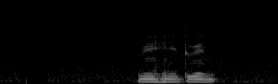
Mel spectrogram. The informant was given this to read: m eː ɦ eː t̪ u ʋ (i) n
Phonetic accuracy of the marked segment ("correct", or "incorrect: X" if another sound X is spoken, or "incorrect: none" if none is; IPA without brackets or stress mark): incorrect: e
